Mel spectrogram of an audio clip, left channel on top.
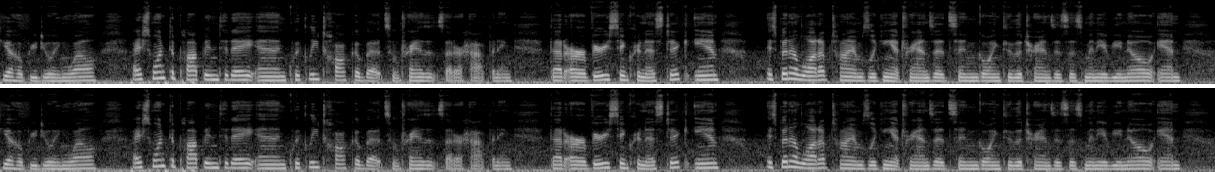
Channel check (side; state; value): both; normal; correlation 0.94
